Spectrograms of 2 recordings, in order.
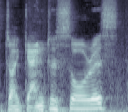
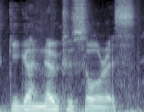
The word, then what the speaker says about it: Giganotosaurus: Very often it is pronounced as Gigan mispronounced as Gigantosaurus which isn't a species. It's Giganotosaurus.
